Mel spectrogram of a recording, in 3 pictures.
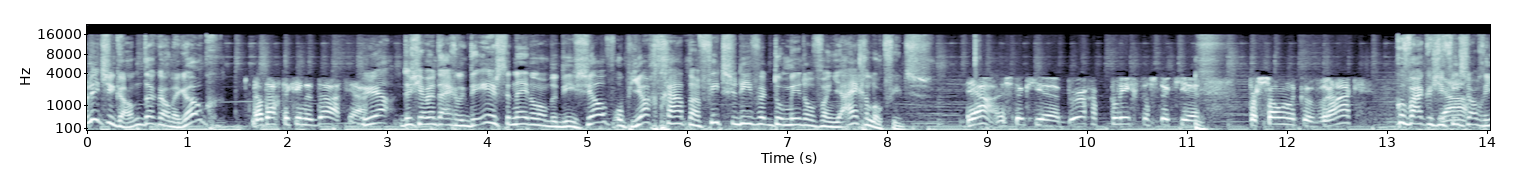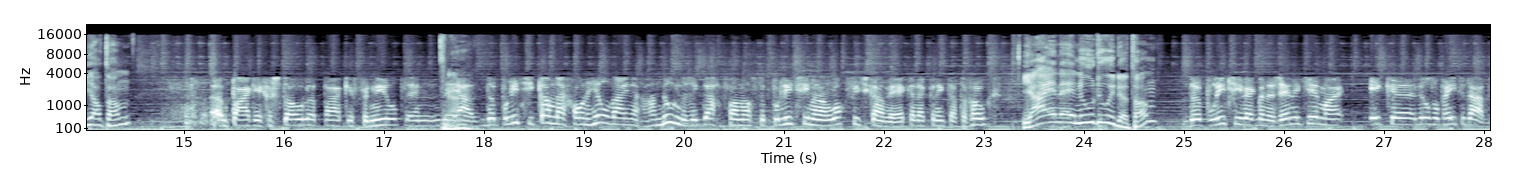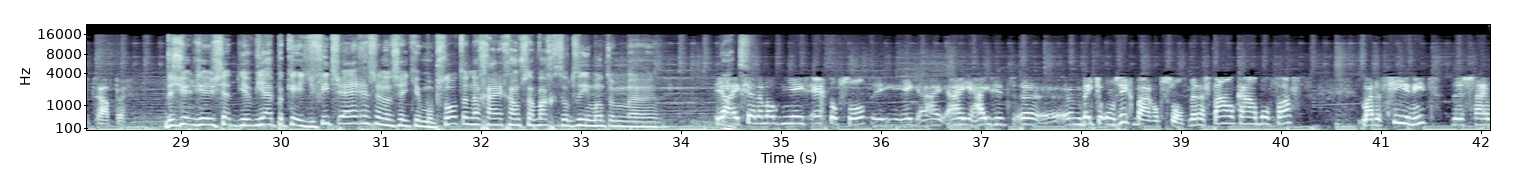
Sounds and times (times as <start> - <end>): Speech: 0.0 - 14.5, 15.2 - 40.2, 40.8 - 42.0
Music: 0.0 - 42.0.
